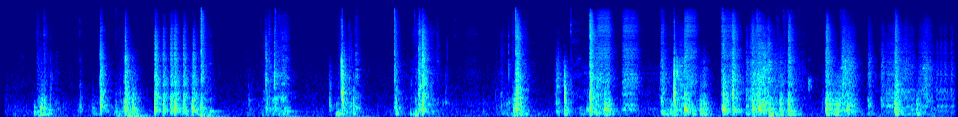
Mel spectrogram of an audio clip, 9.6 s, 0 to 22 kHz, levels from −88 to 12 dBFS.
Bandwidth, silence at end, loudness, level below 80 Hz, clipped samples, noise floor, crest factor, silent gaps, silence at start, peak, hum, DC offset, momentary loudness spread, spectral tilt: 16.5 kHz; 0 s; -42 LUFS; -62 dBFS; under 0.1%; -65 dBFS; 26 dB; none; 0.35 s; -18 dBFS; none; under 0.1%; 14 LU; -4.5 dB/octave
